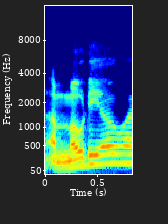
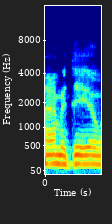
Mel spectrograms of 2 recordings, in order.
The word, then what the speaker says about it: Amadeo: and I no doubt mispronouncing name my apologies amodo I believe am I close you were close I've heard it worse please go ahead sir so yes my name's Amadeo and I serve on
